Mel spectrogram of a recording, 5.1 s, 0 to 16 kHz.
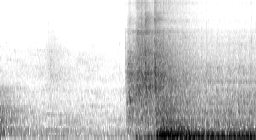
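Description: A Bajaj Discover 135 motorcycle engine starts after a quiet moment and settles into a loud, close, steady running rumble.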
